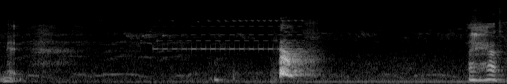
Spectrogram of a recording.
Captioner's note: phone ringing inside; Nala barking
